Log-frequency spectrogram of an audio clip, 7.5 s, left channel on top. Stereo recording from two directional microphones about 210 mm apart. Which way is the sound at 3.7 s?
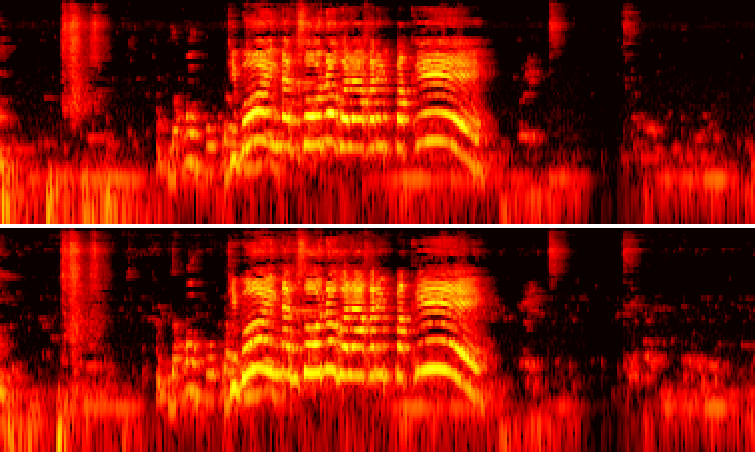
35° left (ahead or behind).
